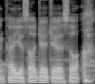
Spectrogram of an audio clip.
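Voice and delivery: ordinary delivery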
